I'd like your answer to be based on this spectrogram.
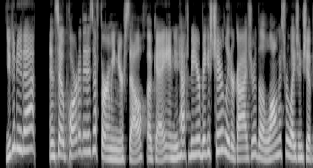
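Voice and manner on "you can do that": high, insistent pep talk to oneself; encouraging self-talk. Acted. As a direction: counter the doubt with a high-pitched lift. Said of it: "I have to tell myself".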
